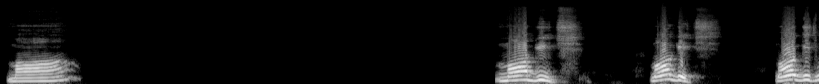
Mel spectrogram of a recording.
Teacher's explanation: R is dropped and T is dropped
